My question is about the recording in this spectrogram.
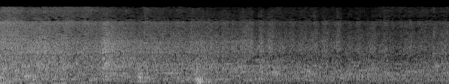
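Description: Rice grains pouring from a sack into a huge steaming cooking cauldron, a hissing rush that is loudest at first and slowly fades, with a single knock about two seconds in.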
